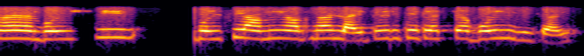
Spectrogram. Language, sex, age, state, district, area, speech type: Bengali, female, 18-30, West Bengal, Hooghly, urban, conversation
